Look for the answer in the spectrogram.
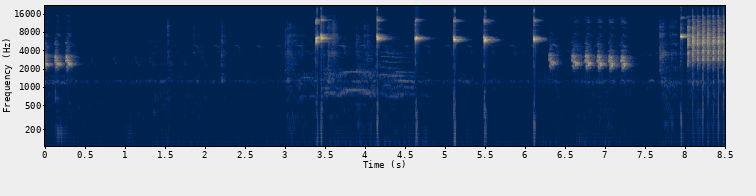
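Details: Female lovebird giving scattered piercing chirps about half a second apart. They lead into a quick run of lower, clipped notes and finish in a harsh, rapid buzzing burst.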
